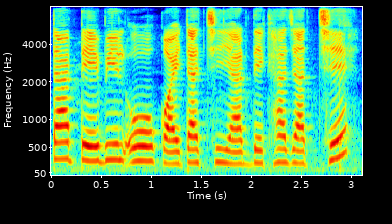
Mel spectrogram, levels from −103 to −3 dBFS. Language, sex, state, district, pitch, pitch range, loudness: Bengali, female, West Bengal, Alipurduar, 240 Hz, 225-280 Hz, -16 LUFS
